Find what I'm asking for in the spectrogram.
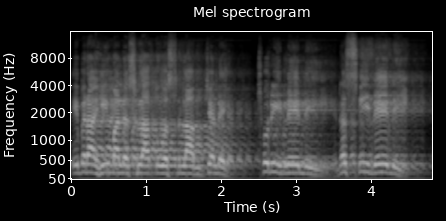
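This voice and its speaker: A man's voice: high voice, fairly bright tone. A man preaching a sermon in an impassioned, rhythmic storytelling manner, through a microphone in a gathering hall. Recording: echoey hall with long reverb.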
